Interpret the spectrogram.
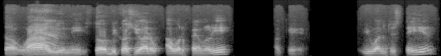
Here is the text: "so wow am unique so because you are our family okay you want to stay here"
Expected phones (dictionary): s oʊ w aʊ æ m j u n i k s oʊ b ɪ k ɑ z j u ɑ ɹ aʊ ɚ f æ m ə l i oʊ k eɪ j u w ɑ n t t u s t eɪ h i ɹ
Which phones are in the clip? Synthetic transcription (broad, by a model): s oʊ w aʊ j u n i s oʊ b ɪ k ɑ s j u ɑ ɹ aʊ ɚ f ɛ m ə l i oʊ k eɪ j u w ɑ n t t u s t eɪ h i ɹ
